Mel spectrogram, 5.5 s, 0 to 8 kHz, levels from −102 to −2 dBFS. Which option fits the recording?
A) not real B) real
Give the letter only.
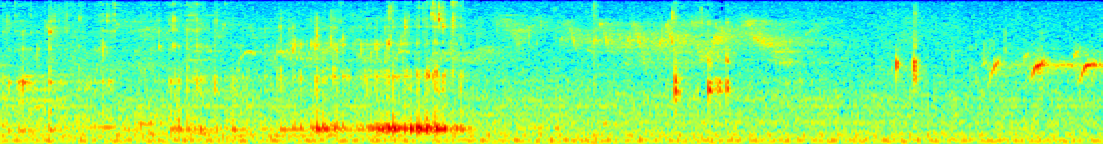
B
